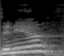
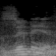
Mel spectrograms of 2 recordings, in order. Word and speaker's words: Xinia: My name is Xinia, or, or, whatever it's easier.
